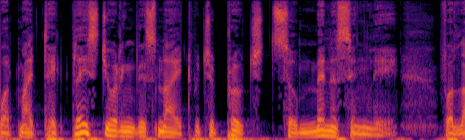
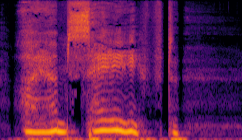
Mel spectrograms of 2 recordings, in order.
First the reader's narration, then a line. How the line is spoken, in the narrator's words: cried she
